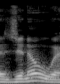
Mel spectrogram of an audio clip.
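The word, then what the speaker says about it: Jeannot: Eh, exakt, det är Gino. Eh, hoppas att vi sätter uttalet där.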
